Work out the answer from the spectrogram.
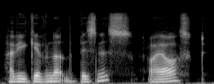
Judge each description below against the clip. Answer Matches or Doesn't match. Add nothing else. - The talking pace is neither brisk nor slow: Doesn't match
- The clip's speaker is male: Matches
